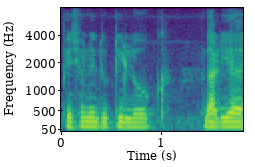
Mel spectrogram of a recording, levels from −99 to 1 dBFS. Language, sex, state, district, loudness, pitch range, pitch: Bengali, male, West Bengal, Kolkata, -16 LUFS, 110-115 Hz, 115 Hz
